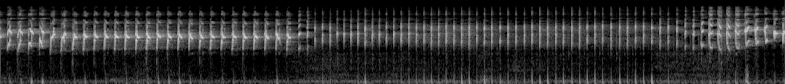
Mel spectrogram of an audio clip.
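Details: A contest-champion lovebird delivers latah-style song, a fast pulsed high chatter that softens for a few seconds in the middle, then swells and rises again at the end.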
